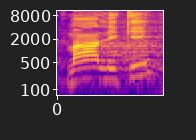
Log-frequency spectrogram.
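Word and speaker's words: مالك: হবে আর রাহমানির রাহিম মালিকি ইয়াওমিদ্দিন মালিকি মাটা আমরা এক আলিফ টেনে পড়বো মালিকি ইয়াওমিদ্দিন দিনটা আমরা তিন আলিফ টেনে পড়বো অনেকে আছে মালিকি কি টান করে এটা টান হবে না মালিকি ইয়াওমিদ্দিন ইয়াকা নাবুদু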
